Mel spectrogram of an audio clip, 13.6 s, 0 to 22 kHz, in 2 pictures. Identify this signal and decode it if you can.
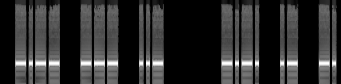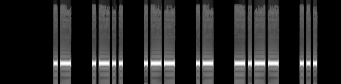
Morse code, heard as a keyed tone, about 18 wpm, spaced as for 12 wpm, 1000 Hz. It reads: YOU CAN ALWAYS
